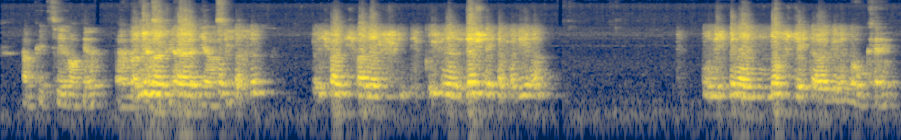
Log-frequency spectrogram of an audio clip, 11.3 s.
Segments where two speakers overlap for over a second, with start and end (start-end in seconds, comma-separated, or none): 1.6-3.0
